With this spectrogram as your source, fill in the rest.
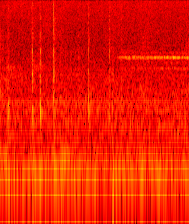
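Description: Rapid clicks of typing on a laptop keyboard, a run of sharp keystrokes in uneven rhythm, close and fairly quiet over a steady room hum, with a faint high tone joining partway through.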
